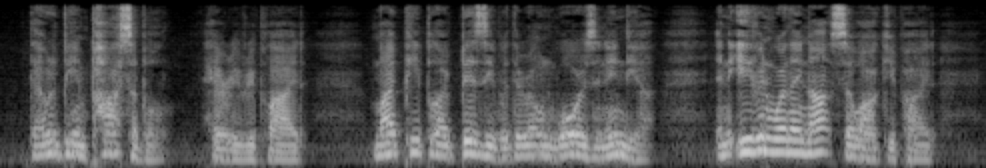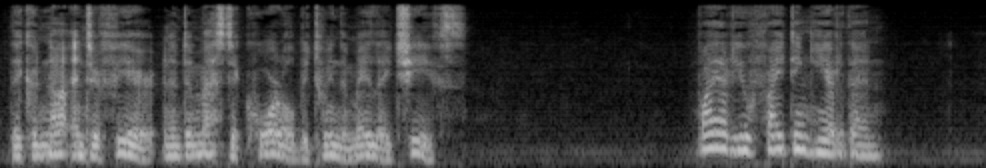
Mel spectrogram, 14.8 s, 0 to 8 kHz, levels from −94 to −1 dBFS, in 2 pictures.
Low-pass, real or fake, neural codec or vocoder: 7.2 kHz; fake; vocoder, 24 kHz, 100 mel bands, Vocos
